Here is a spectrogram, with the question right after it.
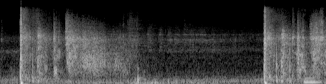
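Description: Two sharp shotgun blasts at a sporting clay shooting championship shoot-off, loud and close, spaced a couple of seconds apart, each trailing into a short echo.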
